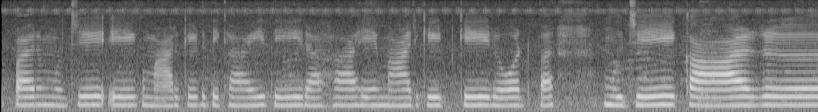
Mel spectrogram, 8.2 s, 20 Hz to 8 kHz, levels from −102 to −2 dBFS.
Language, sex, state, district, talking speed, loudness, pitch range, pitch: Hindi, female, Chhattisgarh, Jashpur, 130 wpm, -25 LUFS, 215-220 Hz, 220 Hz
